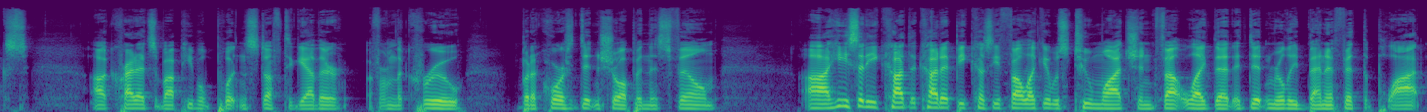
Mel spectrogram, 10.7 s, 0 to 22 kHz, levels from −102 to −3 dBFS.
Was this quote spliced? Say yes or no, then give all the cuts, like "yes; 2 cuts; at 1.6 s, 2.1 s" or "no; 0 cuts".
no; 0 cuts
